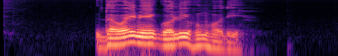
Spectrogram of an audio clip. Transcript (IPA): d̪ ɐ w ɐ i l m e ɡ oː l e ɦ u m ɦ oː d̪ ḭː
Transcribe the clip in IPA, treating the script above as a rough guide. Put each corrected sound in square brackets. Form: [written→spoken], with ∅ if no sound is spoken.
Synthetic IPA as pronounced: d̪ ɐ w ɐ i [l→∅] m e ɡ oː l [e→i] ɦ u m ɦ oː d̪ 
